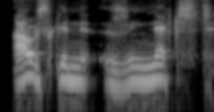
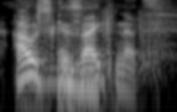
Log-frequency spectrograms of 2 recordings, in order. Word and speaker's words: ausgezeichnet: Ausgenext. Oh, I can't even pronounce that, especially with sweet Bavarian mustard. Yep. Ausgezeichnet.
